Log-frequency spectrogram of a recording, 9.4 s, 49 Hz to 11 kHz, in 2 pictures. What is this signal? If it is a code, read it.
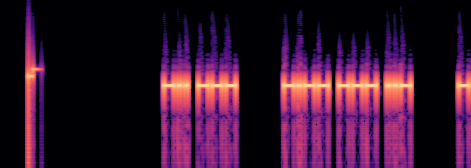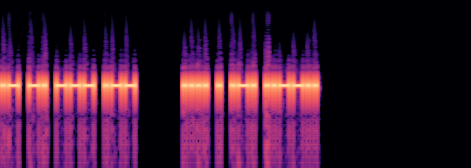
Morse code, heard as a keyed tone, about 34 wpm, 700 Hz. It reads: DO YOU KNOW HER?
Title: 2x Word-Spacing - Sentences from Top 100 Words - 35wpm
